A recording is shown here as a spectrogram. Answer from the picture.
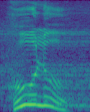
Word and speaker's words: হুলু: উলু নয়, হুলু। উচ্চারণটা হবে হু লু।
